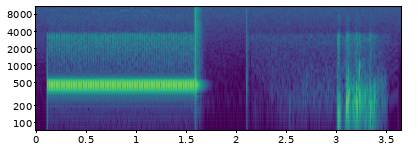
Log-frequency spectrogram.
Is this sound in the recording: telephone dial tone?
yes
